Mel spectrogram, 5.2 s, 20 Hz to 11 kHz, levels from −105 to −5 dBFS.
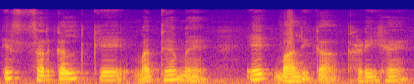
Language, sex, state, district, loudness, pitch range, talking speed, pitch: Hindi, male, Rajasthan, Jaipur, -18 LUFS, 115-150 Hz, 105 wpm, 130 Hz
